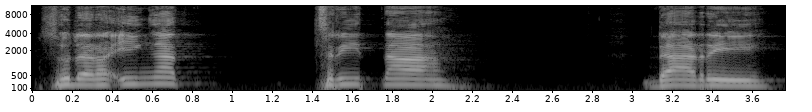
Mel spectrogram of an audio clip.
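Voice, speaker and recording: A man preaching a lively storytelling sermon in a church hall. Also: high-pitched, slow, smooth. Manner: lively, storytelling, addresses listeners as saudaraku.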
